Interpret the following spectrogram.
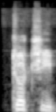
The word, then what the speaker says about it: Deutsche: also seeing Big Lots they pronounce that wrong it's dutchie Bank okay London 100 ended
